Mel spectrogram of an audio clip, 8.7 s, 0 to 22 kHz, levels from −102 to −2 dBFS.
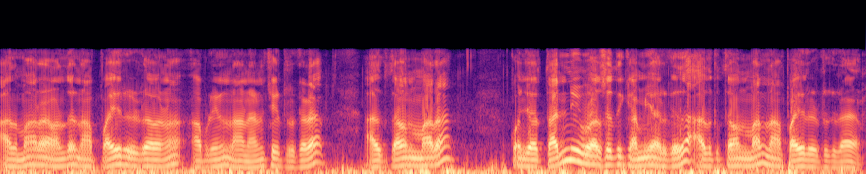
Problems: constant background noise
